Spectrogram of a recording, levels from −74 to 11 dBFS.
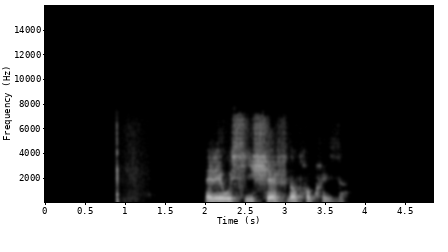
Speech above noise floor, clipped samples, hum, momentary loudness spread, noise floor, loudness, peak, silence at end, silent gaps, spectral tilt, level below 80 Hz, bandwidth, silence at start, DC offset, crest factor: over 75 dB; under 0.1%; none; 19 LU; under -90 dBFS; -16 LUFS; 0 dBFS; 1.3 s; none; -5 dB/octave; -58 dBFS; 7.6 kHz; 0.9 s; under 0.1%; 20 dB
